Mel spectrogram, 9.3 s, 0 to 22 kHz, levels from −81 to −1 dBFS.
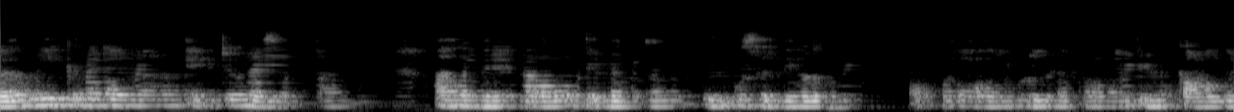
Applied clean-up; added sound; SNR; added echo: neural mask model DeepFilterNet 3.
